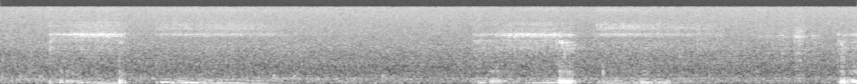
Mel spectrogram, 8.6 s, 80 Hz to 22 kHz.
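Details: A 10-month-old bulldog snoring quietly: two soft clusters of rasping, rumbling breaths separated by a few seconds of near silence, with faint wheezy hiss above.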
